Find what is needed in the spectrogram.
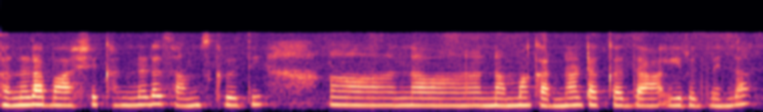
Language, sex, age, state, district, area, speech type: Kannada, female, 30-45, Karnataka, Tumkur, rural, spontaneous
